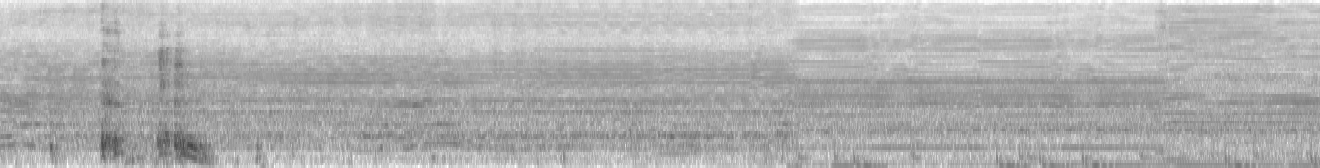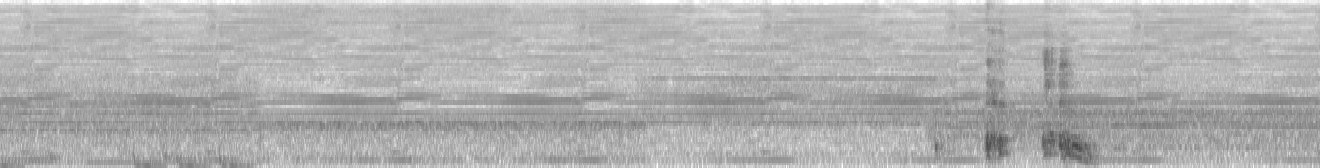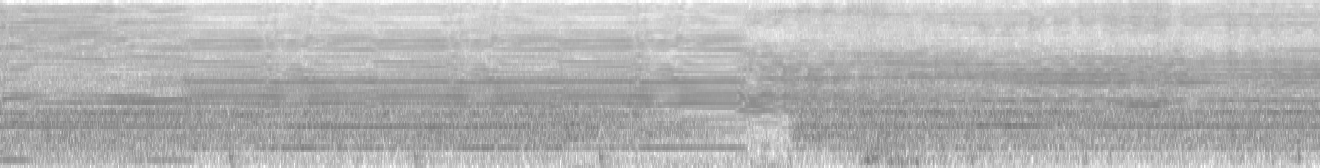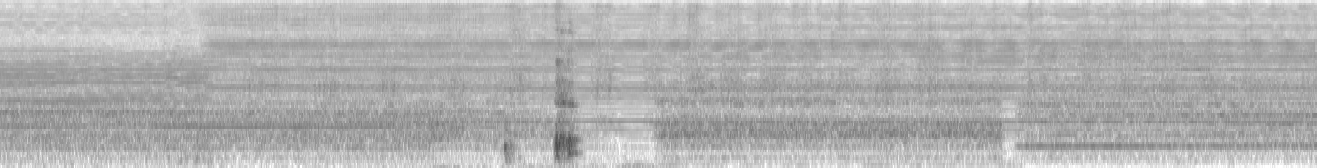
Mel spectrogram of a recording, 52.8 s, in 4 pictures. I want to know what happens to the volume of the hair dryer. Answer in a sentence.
The volume of the hair dryer stays about the same.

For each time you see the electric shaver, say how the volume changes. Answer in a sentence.
You can hear the electric shaver from 0.0 to 52.7 s, at a steady volume.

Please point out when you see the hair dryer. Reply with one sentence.
The hair dryer can be heard from 0.0 to 52.7 s.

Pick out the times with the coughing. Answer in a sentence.
The coughing can be heard from 0.5 to 2.6 s, from 22.6 to 24.2 s and from 44.6 to 45.4 s.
